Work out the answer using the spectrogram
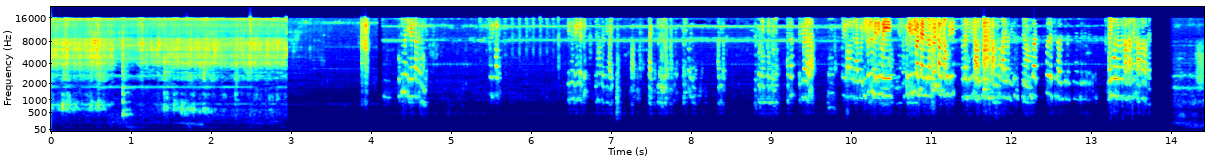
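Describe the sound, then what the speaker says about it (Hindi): Tap water runs over drained rice being rinsed to stop it overcooking, for a large 5 kg batch of mutanjan sweet rice made at home; a steady close splashing stream at first, then scattered drips and clinks. "यहाँ पर हम खोल देंगे जी पानी, ताकि इसकी ओवर कुकिंग ना हो।"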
